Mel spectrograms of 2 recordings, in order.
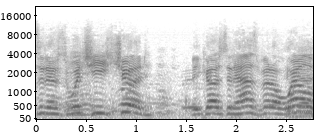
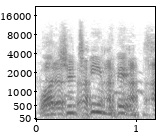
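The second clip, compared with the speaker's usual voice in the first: laughing; slower than usual. Retold or imitated. Laughing while quoting coach.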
